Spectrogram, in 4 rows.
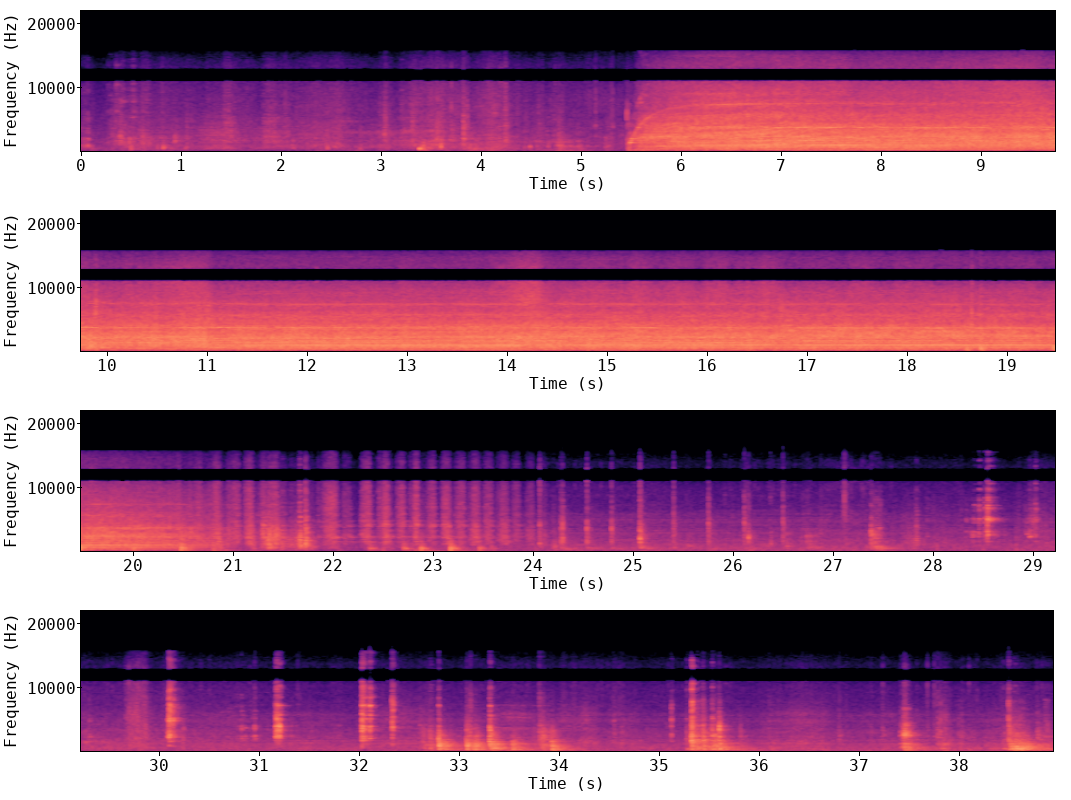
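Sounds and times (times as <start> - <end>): vacuum cleaner running: 5.4 - 21.0.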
